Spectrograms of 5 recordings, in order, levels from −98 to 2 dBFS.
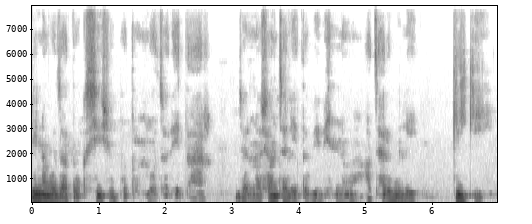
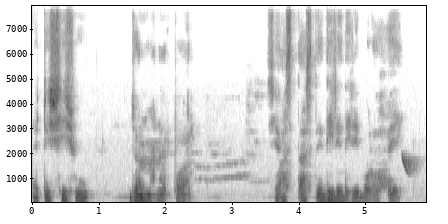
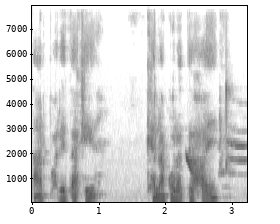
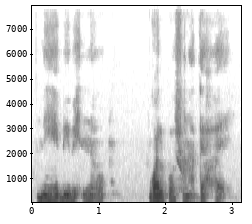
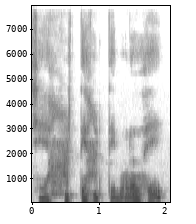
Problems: none marked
